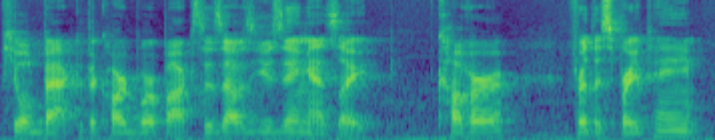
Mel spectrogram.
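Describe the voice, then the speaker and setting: A man talks at a medium pitch amid audible room echo and noticeable background noise. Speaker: vlogger. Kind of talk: casual vlog. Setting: in his apartment. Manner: loud.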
